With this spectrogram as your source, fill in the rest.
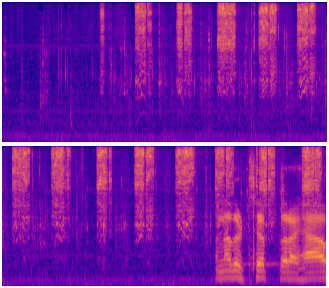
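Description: A ratchet wrench clicks rapidly as it is turned.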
